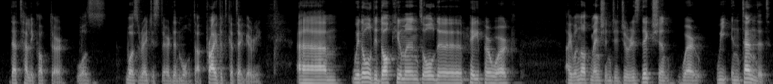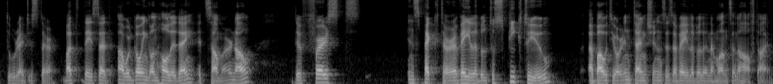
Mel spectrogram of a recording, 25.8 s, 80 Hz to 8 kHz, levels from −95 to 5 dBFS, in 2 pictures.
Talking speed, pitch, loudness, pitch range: 135 wpm, 115 Hz, -35 LUFS, 105-130 Hz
